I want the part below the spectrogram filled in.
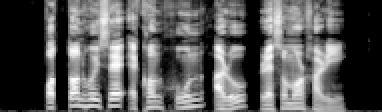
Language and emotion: Assamese, neutral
